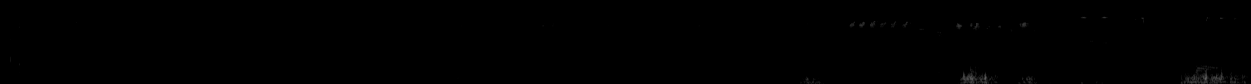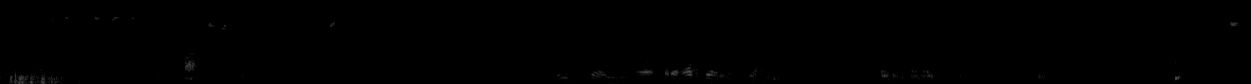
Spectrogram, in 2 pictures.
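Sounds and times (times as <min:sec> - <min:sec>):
bird chirps and trills: 0:03.4 - 0:15.0, 0:15.7 - 0:16.5, 0:24.4 - 0:25.0
low muffled sounds: 0:11.6 - 0:15.4.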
